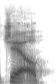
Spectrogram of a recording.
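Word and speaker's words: gill: um Mother Goose version Jill was spelled g i l l which is pronounced Jill but G was a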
